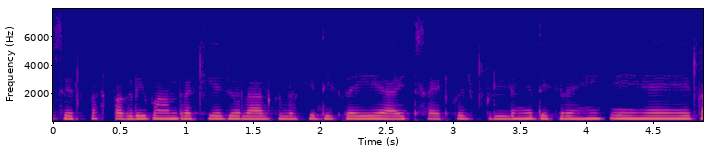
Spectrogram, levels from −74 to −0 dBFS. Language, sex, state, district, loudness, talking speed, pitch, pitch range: Hindi, female, Chhattisgarh, Rajnandgaon, -35 LUFS, 270 wpm, 200 Hz, 195-205 Hz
